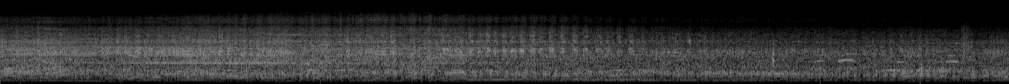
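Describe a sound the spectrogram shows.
A rally car engine idles and rumbles nearby.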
